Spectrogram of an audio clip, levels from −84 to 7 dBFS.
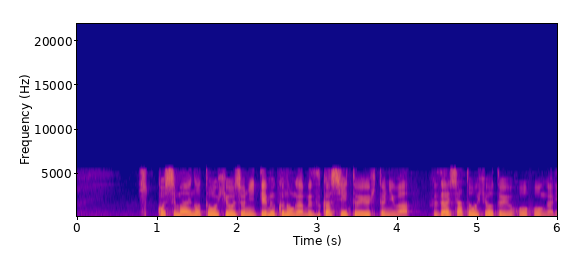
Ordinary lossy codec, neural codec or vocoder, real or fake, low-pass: none; none; real; 5.4 kHz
